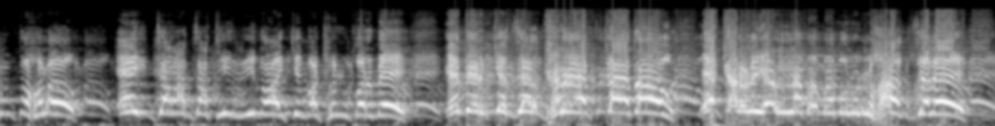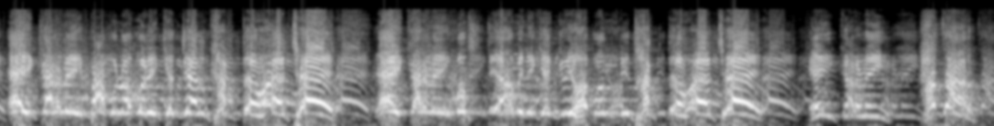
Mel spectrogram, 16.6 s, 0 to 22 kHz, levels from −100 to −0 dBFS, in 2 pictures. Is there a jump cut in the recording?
no; 0 cuts

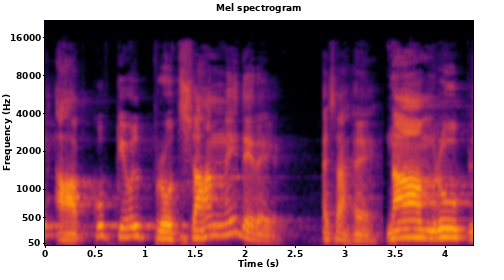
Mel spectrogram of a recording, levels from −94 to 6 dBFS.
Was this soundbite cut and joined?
yes; 1 cut; at 3.3 s

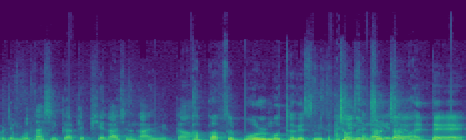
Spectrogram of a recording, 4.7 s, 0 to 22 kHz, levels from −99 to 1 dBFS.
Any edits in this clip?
yes; 2 cuts; at 1.9 s, 3.3 s

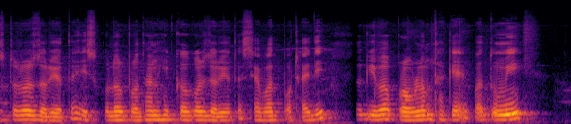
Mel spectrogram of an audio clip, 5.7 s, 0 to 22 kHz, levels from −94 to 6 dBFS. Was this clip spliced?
yes; 1 cut; at 3.5 s

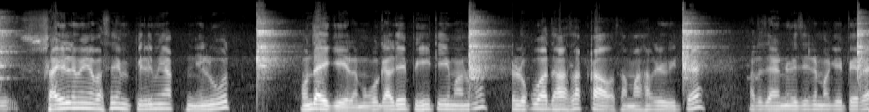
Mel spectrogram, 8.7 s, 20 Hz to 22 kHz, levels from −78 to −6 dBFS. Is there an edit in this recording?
yes; 1 cut; at 5.0 s

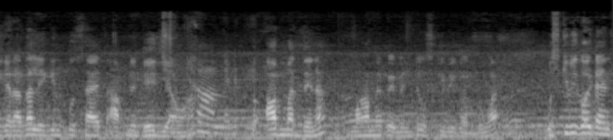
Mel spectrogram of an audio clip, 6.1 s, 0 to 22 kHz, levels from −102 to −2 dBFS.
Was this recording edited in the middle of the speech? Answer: no; 0 cuts

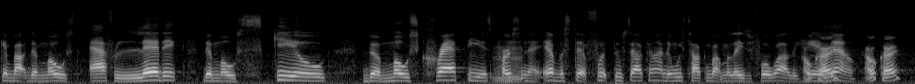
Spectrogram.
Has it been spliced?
no; 0 cuts

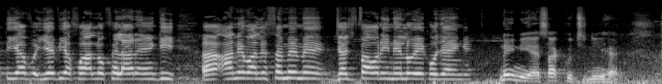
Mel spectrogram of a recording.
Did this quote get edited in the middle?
no; 0 cuts

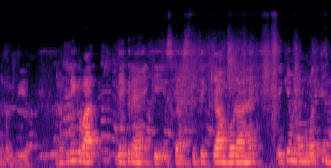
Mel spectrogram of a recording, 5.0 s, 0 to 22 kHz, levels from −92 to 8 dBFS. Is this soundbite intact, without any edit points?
yes; 0 cuts

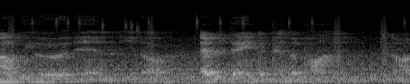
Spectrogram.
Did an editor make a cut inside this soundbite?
no; 0 cuts

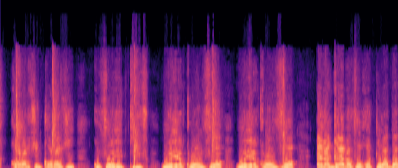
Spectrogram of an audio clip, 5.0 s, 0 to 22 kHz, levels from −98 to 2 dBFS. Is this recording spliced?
no; 0 cuts

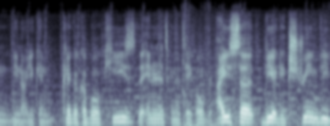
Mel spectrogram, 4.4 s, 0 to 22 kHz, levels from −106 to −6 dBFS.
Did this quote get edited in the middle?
yes; 3 cuts; at 0.8 s, 2.8 s, 3.5 s

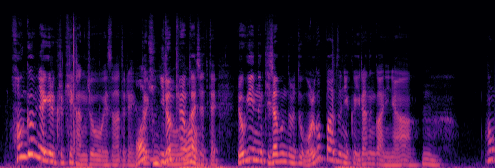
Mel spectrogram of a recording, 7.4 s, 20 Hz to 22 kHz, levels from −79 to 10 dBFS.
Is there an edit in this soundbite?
no; 0 cuts

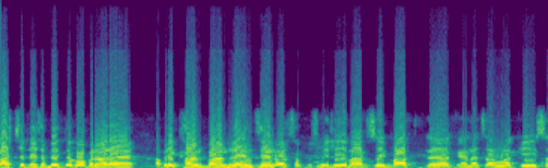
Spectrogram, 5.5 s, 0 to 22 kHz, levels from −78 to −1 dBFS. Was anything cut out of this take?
yes; 1 cut; at 3.3 s

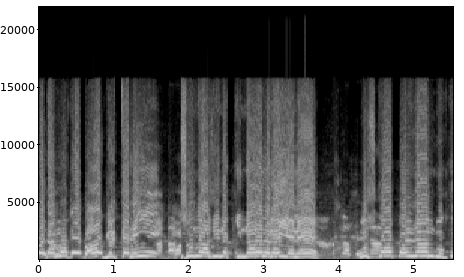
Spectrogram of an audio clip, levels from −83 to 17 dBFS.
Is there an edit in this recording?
yes; 2 cuts; at 1.9 s, 3.8 s

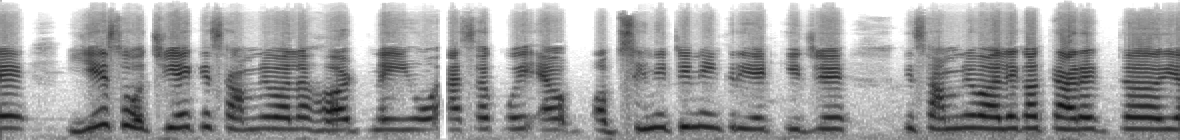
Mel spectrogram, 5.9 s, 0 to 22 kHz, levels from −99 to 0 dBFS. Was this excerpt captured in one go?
yes; 0 cuts

